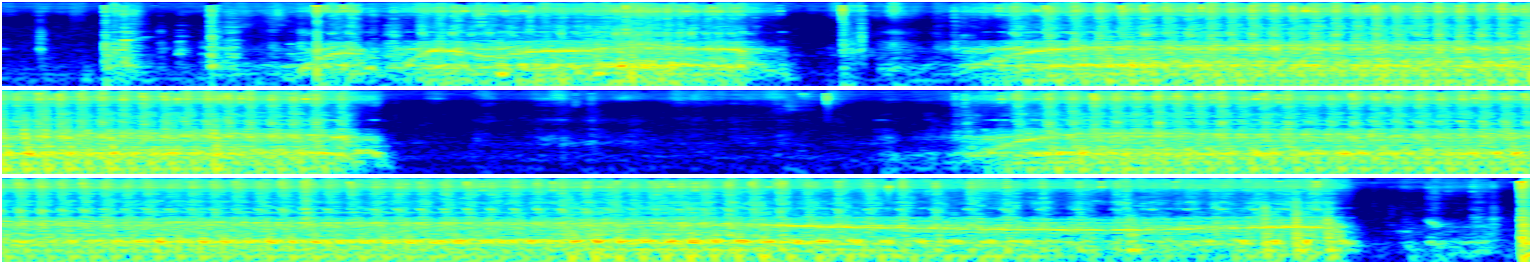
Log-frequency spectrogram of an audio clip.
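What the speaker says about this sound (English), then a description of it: "we're just going to top stitch to hold the fabric in place and to give a more finished look to the top of the bag" A sewing machine top-stitches fabric along the top of a bag in long, steady whirring runs, broken by short pauses and one longer silent gap. It is close and alone, with almost no talk.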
